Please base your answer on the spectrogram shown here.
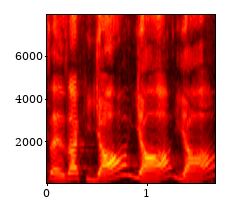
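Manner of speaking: put-on South African accent, South African "yeah". Imitating how a South African man says yeah, in a South African accent. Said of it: "South African ... how he says it".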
